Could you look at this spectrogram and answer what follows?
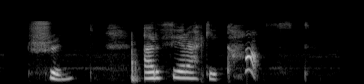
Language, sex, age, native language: Icelandic, female, 7, Icelandic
